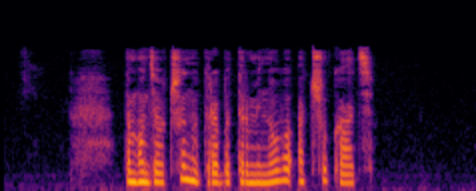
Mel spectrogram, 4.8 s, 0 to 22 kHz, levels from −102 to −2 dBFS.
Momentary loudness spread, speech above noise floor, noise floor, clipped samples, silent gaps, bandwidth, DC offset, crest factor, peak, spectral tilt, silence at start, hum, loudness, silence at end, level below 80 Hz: 8 LU; 48 dB; -76 dBFS; under 0.1%; none; 8 kHz; under 0.1%; 18 dB; -12 dBFS; -5.5 dB/octave; 0.8 s; none; -29 LUFS; 1.05 s; -64 dBFS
